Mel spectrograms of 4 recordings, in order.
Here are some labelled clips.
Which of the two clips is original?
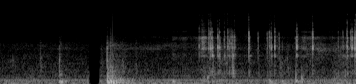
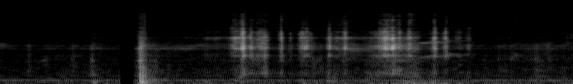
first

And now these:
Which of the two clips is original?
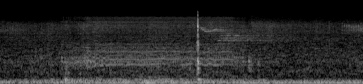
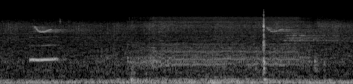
first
